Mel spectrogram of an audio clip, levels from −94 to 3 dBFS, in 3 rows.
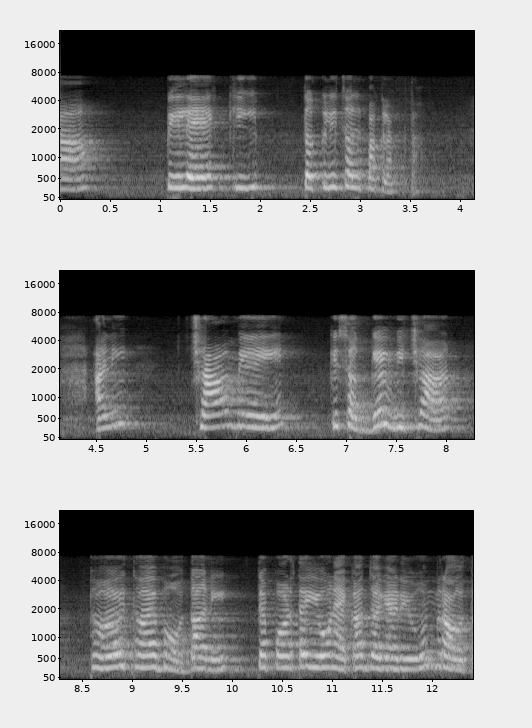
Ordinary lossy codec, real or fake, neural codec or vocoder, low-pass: none; fake; vocoder, 24 kHz, 100 mel bands, Vocos; 7.2 kHz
